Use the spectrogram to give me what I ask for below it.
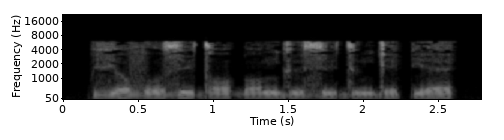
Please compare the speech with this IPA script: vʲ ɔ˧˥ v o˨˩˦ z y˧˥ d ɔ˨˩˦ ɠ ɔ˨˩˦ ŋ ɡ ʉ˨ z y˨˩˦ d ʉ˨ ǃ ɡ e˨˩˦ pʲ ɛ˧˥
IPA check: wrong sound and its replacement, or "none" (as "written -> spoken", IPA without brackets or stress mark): ǃ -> ŋ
